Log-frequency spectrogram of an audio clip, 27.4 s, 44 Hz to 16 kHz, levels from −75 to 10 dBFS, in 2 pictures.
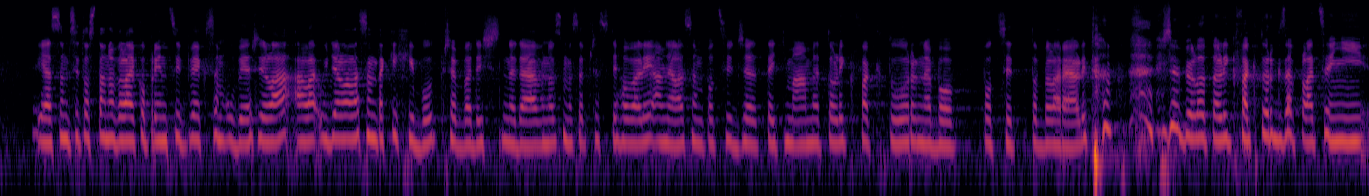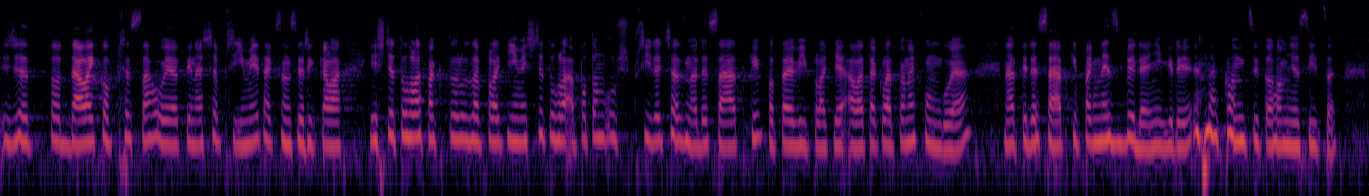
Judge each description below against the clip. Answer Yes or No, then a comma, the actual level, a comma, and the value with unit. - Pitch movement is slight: Yes, narrow, 2.2 semitones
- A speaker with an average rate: No, fast, 180 wpm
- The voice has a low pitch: No, high, 230 Hz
